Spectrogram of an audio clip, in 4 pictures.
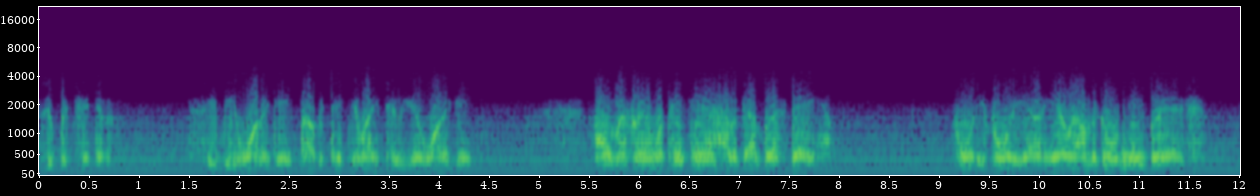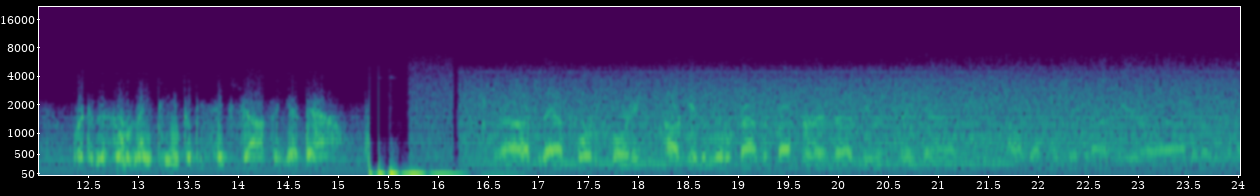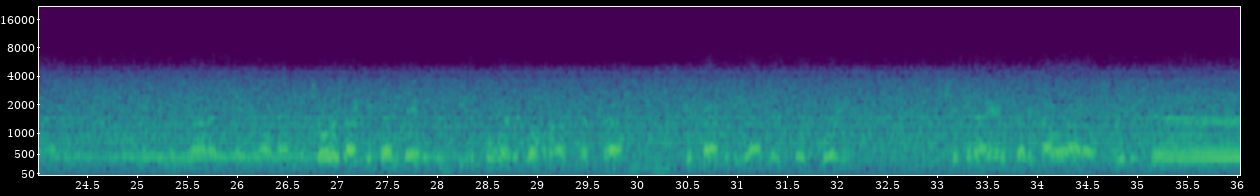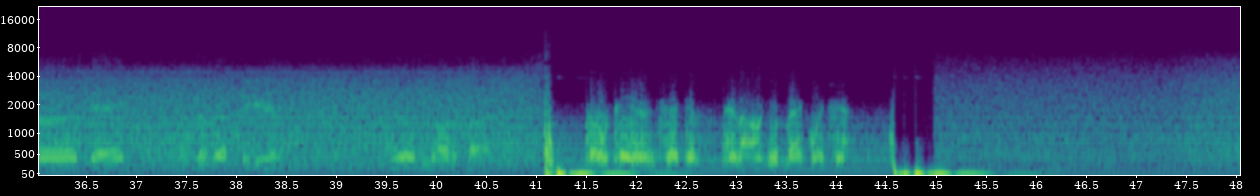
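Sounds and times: radio static hiss: 0:00.0 - 0:08.1, 0:08.7 - 0:48.0
steady low hum: 0:00.0 - 0:48.0.

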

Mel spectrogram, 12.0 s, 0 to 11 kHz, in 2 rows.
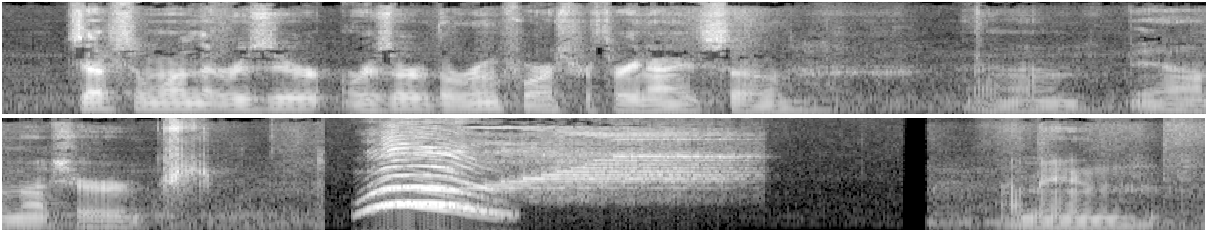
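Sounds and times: swooping pitched tone: 0:08.2 - 0:09.9.

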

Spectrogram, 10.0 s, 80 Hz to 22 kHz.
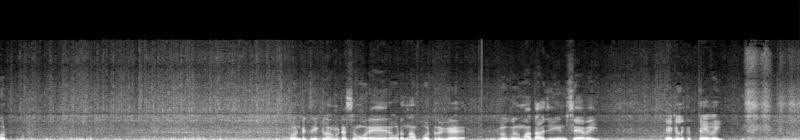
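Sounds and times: motorcycle running: 0:00.0 - 0:10.0
road noise: 0:00.0 - 0:10.0
wind rushing over microphone: 0:00.0 - 0:10.0.

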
